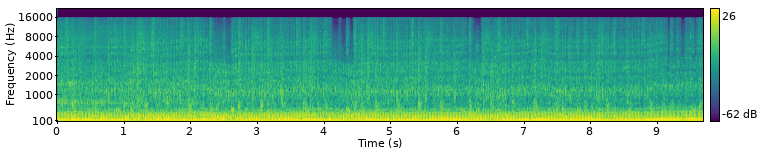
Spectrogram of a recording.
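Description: A truck engine drones steadily, rising and falling slightly in pitch.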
